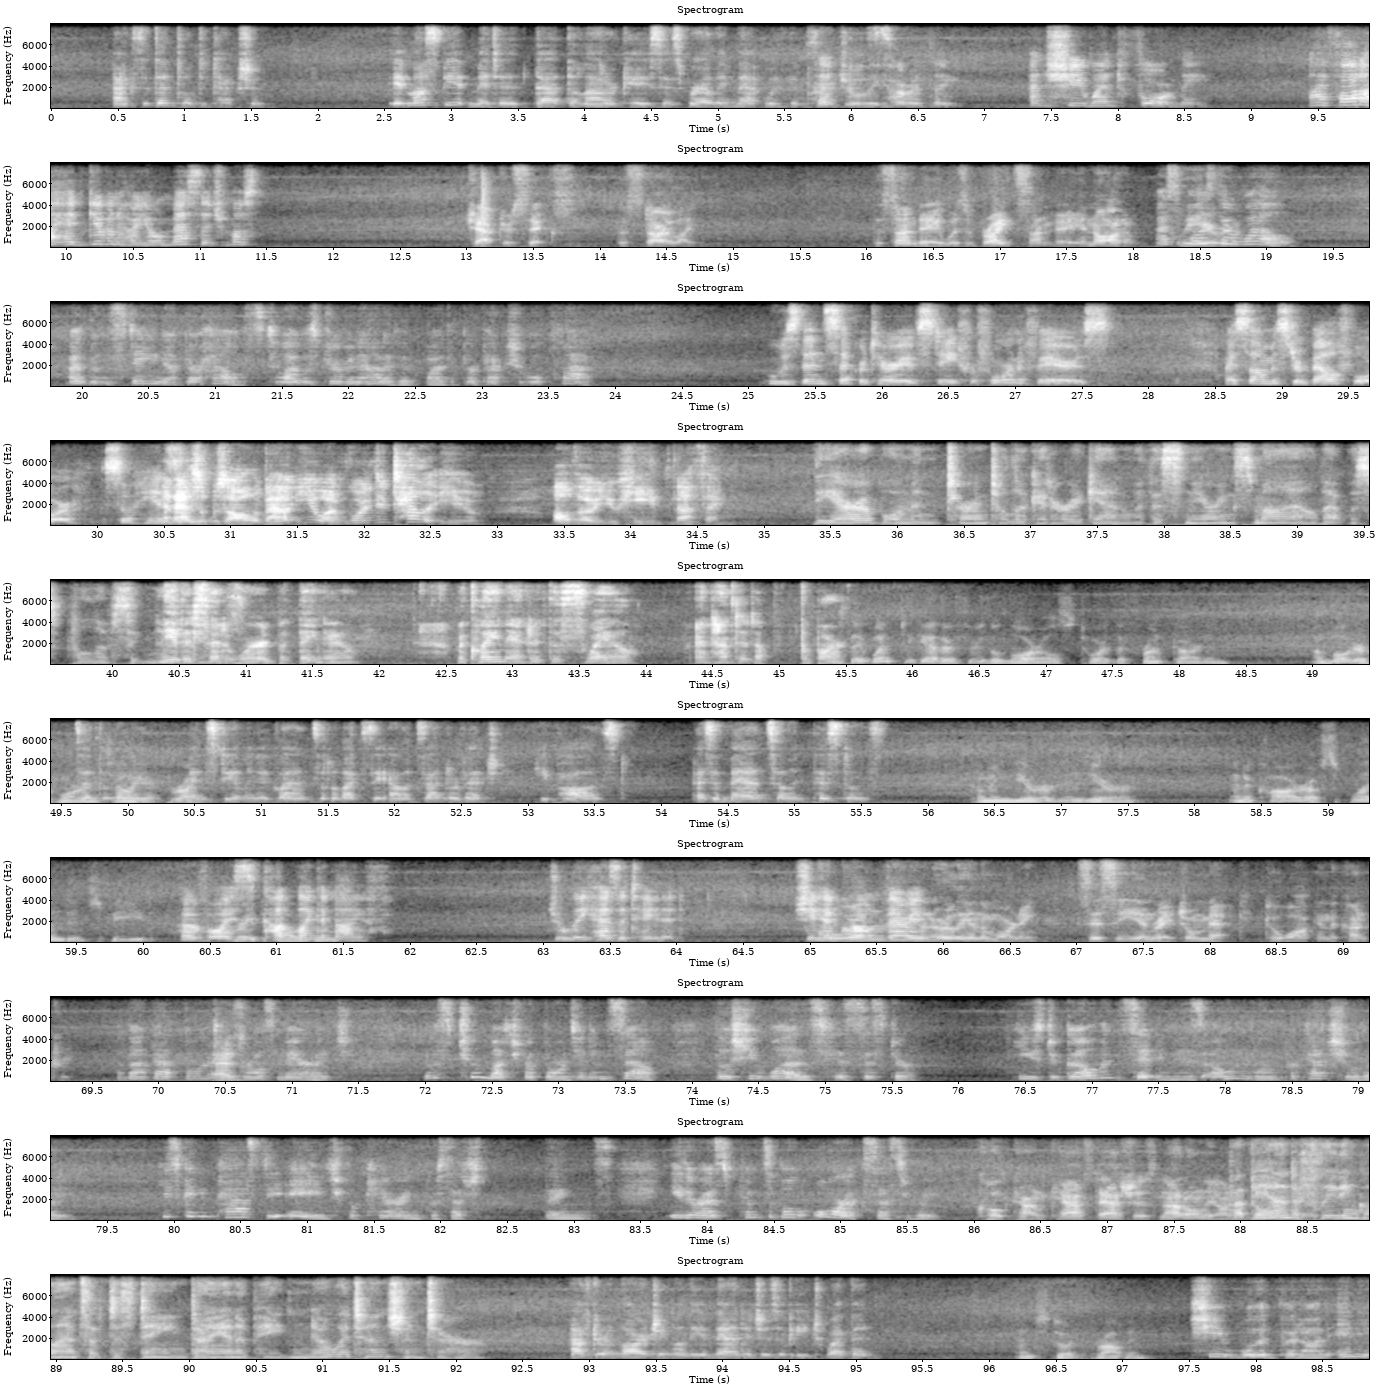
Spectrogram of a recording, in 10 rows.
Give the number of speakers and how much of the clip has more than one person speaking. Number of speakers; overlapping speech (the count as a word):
nine, about 9%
